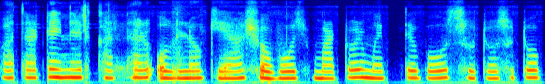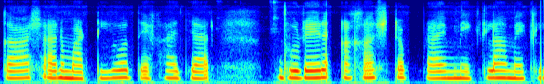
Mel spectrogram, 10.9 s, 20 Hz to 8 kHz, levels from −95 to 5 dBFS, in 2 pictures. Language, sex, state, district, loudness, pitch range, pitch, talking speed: Bengali, female, Assam, Hailakandi, -18 LUFS, 240-260 Hz, 250 Hz, 95 wpm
